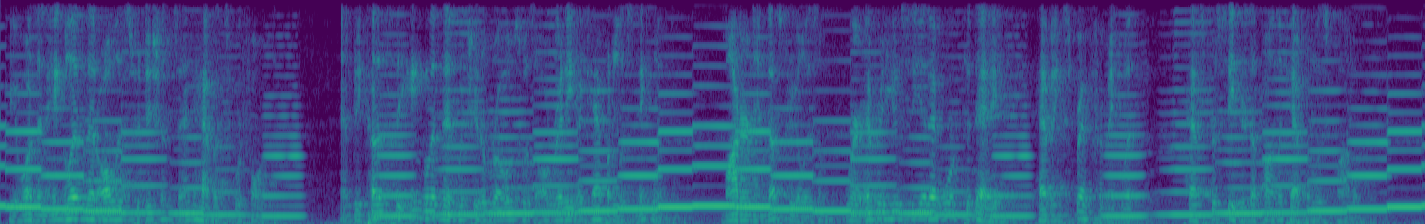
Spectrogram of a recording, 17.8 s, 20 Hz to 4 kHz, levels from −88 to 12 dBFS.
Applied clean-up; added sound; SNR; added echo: none; Wind instrument, woodwind instrument; -4 dB; reverberation time 2.3 s.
